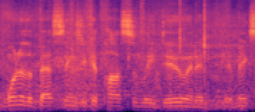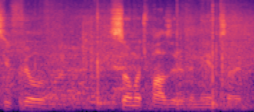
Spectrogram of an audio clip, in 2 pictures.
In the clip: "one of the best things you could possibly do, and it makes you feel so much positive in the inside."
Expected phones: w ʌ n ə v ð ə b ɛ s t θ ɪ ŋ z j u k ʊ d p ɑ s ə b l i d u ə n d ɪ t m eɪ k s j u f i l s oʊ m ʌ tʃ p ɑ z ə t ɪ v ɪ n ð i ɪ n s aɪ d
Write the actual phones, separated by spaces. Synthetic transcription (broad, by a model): w ʌ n ə v ð ə b ɛ s t θ ɪ ŋ z j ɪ k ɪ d p ɑ s ə b l i d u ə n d ɪ t m eɪ k s j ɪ f i l s oʊ m ʌ tʃ p ɑ z ə t ɪ v ɪ n ð i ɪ n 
